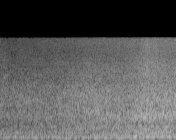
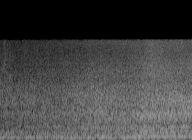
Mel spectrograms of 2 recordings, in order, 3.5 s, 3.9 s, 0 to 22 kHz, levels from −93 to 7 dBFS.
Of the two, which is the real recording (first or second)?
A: first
